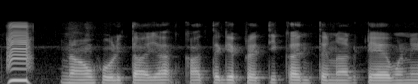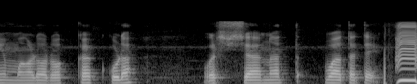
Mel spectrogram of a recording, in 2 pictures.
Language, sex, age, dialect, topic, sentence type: Kannada, male, 25-30, Central, banking, statement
